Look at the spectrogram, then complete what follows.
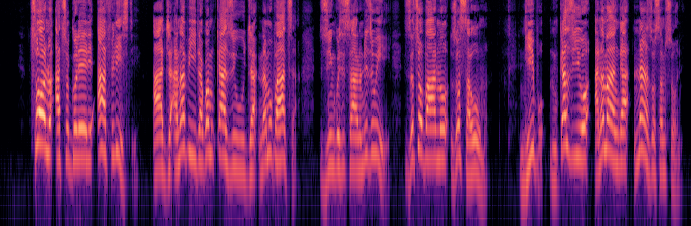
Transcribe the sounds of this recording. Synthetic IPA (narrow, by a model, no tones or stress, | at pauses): t͡sʰɔnɔʔat͡sʰɔɡɔlɛɾɛʔaːfilisti̥ | ad͡ʒaʔanapit̬ak̬wam̩kaziud͡ʒanamupat͡sʰa̰ | ziŋɡwɛzisanundiziwiɾḭ | zat͡sʰɔp̬anɔzɔsauːma̰ | ndipɔ̰m̩kaziwɔanamaŋɡanazɔsam̩sɔ̰ːni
